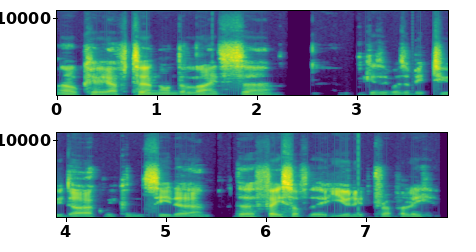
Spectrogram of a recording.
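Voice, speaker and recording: Male hobbyist demonstrator, low voice with a bright edge, step-by-step explanations with hesitant pauses. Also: level tone, breathy edge, dry recording, dull audio. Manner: halting, methodical, explanatory. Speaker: amateur radio hobbyist presenting equipment. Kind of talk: unscripted screen-recorded technical walkthrough.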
